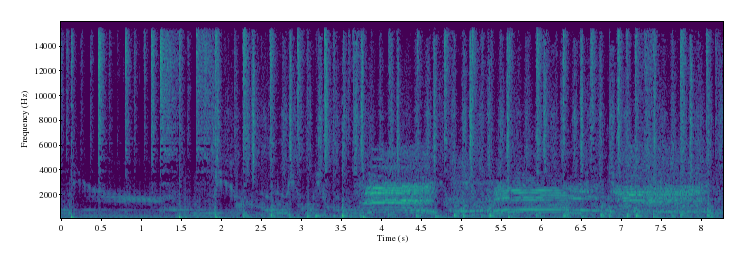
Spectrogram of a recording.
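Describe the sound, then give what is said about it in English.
Sheep bleat a few times, each call wavering and nasal and rising over a steady, rhythmic ticking pulse. “What are you doing to that sheep? Leave that sheep alone. Who let the sheep in?”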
